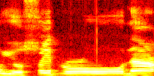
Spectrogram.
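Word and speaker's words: يسرون: क़ब्ल ज़ालिका मुत्रफ़ीन व कानू युसिर्रूना अलल हिन्सिल अज़ीम। युसिर्रूना सीन नहीं लगाना, स्वाद लिखा हुआ है।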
